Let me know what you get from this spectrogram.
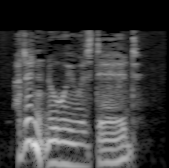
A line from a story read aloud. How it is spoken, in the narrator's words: he said softly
